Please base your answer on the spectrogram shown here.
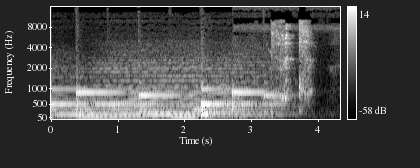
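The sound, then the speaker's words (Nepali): A child with a cold coughs in a few harsh, voiced bursts, fairly loud and heard alone, before the sound drops to silence. “कस्तो रुगाखोकी कम नभएको होला यसको”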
